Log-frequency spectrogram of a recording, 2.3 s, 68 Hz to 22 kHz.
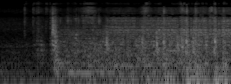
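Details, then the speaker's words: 1982 Silver Eagle tour bus, Detroit 6V92 two-stroke diesel, parked 6–10 years: lights off after brief crank into steady throbbing idle, no knock or rattle; oil pressure and air building, normal idle. "well that thing lit off good don't know if we're building any air yeah we're building there pretty quick so it appears everything's operational up here i can't believe she started that good"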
